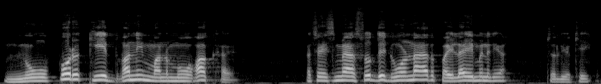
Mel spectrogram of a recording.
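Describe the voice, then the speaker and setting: A man teaching an exam prep lesson, slowly spelling out words one by one. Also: fairly high pitch.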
